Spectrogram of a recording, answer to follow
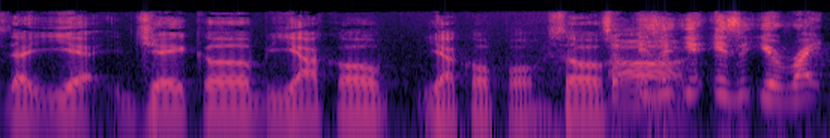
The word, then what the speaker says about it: Iakopo: I got to Sam they just pronounced my name as yopo so that's just you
